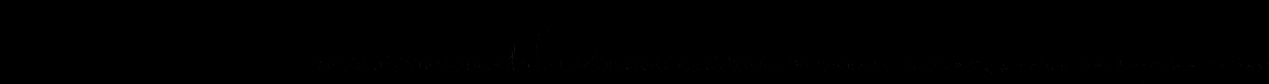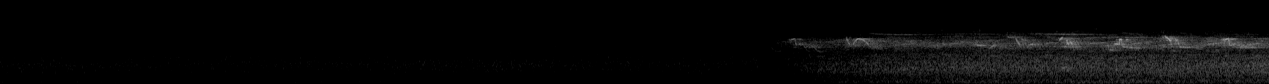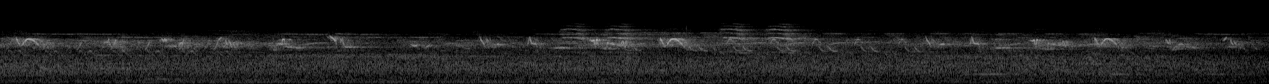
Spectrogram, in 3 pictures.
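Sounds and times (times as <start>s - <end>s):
songbirds chirping: 2.4s - 38.0s.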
